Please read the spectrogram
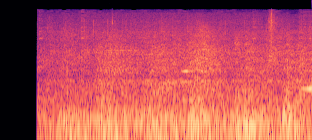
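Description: Steady low rumble of a moving Metro-North Comet V passenger coach heard from inside the car, its wheels running on the rails. It begins abruptly a moment in.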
